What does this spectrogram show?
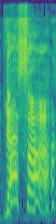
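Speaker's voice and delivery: excited yes sir shout; triumphant cheer. Real, not acted. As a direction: celebrate getting the name right at last. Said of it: "I got it right? Finally?".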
